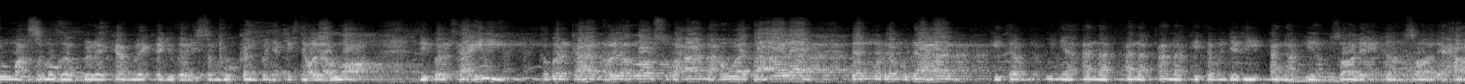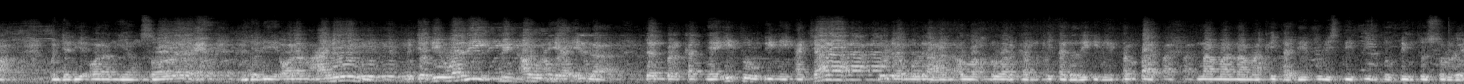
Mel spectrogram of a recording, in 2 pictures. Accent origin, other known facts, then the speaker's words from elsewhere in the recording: Jakarta, Indonesia; Saya datang dari Jakarta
